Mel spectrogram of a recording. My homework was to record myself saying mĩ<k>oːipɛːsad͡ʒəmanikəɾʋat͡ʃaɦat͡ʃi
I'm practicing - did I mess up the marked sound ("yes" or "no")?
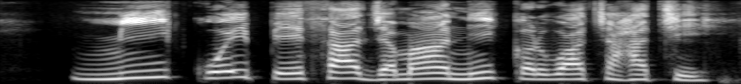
no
